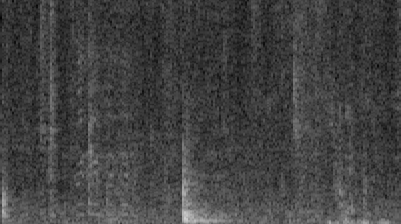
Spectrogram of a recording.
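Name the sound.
goats bleating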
